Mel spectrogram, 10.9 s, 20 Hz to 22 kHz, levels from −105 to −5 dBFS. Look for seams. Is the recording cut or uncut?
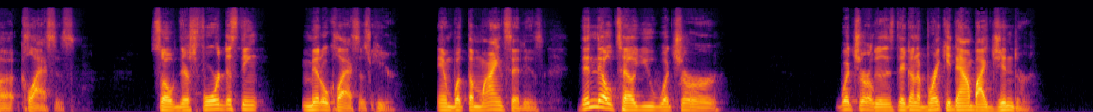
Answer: cut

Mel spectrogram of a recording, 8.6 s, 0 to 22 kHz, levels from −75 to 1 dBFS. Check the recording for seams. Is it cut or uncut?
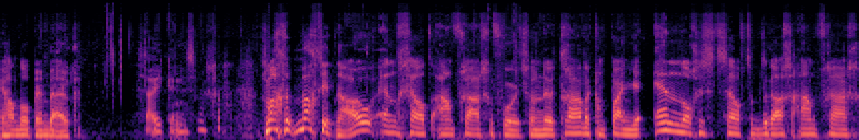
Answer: uncut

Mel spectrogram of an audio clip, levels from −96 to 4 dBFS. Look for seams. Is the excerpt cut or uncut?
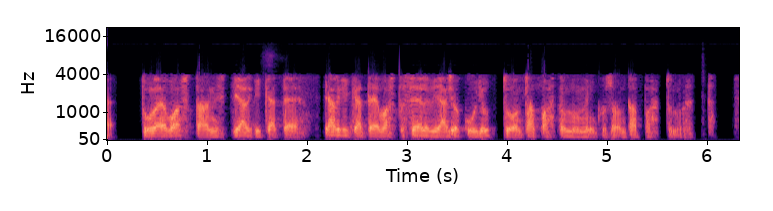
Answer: cut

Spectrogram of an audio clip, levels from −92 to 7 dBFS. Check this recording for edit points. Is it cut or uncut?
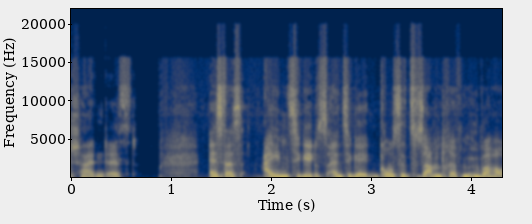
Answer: cut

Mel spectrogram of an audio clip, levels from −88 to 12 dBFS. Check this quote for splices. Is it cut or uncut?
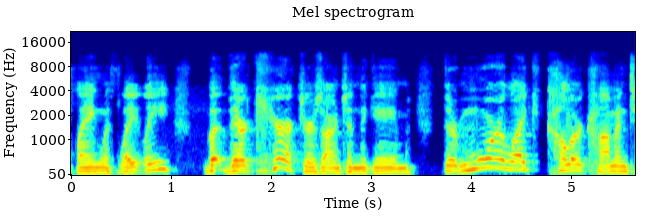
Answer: uncut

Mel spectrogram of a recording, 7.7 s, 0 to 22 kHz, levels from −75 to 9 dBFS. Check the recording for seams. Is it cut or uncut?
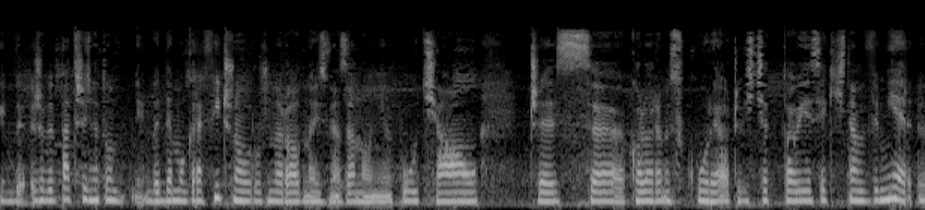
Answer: cut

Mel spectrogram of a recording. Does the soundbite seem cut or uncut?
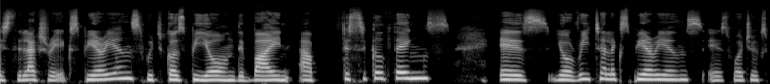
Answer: uncut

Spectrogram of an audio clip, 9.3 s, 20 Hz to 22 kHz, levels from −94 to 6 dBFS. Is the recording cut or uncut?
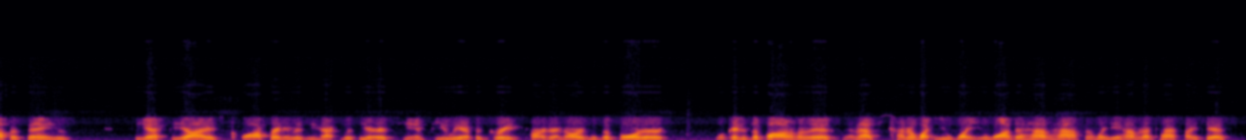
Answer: uncut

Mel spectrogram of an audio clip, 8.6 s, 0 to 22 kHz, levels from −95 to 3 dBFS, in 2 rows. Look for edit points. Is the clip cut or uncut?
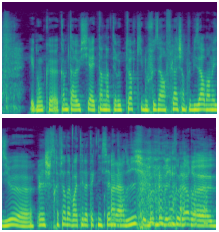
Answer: uncut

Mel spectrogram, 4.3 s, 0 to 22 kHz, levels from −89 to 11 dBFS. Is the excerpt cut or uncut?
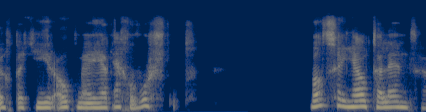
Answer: cut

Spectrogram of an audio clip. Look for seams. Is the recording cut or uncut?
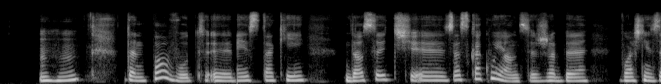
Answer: cut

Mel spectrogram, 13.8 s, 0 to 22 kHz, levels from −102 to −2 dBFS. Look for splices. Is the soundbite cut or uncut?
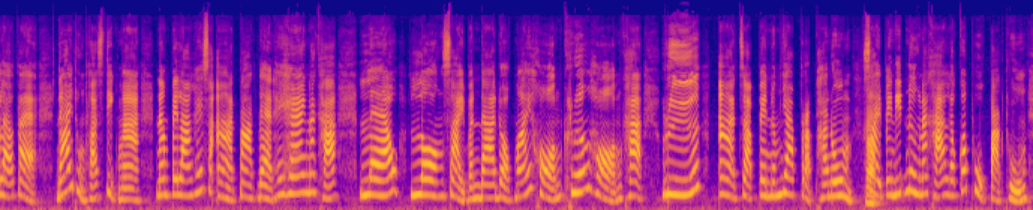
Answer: uncut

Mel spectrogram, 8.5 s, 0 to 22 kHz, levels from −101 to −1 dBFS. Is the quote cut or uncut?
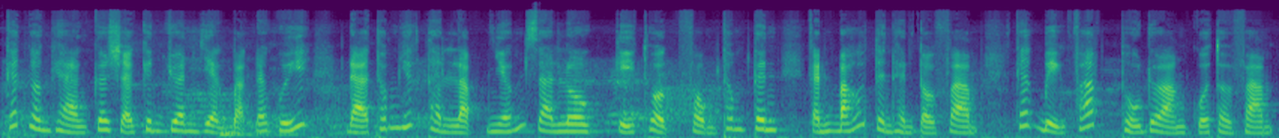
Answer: cut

